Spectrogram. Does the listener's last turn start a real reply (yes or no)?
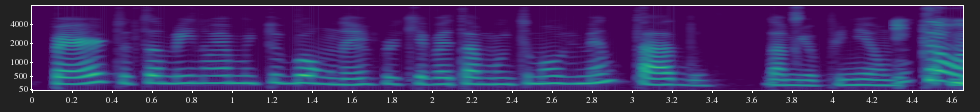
yes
